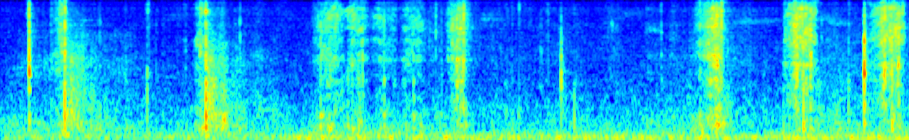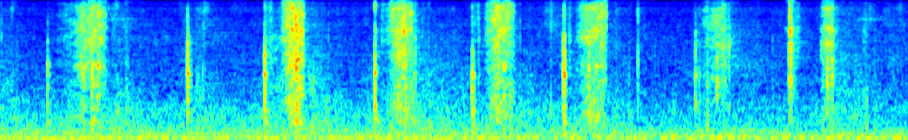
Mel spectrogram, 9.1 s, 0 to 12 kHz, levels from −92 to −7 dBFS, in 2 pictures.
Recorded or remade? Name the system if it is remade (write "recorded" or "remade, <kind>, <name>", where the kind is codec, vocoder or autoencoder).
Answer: remade, vocoder, Vocos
